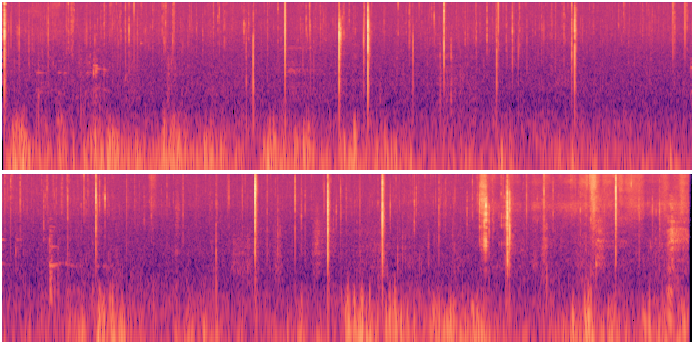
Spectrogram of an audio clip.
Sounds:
Fire

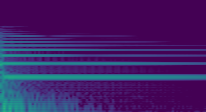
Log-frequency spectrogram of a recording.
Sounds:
Piano, Musical instrument, Music, Keyboard (musical)

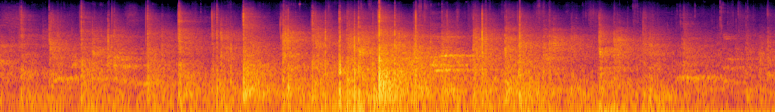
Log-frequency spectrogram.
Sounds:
Run

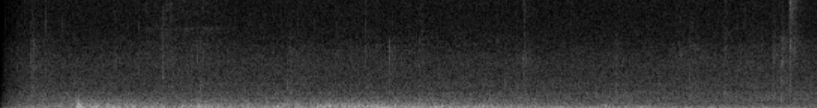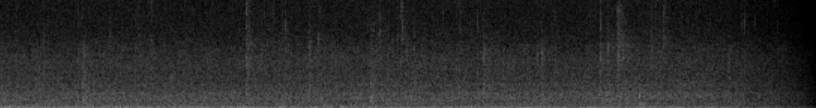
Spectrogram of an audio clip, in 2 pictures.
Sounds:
Thunderstorm, Thunder

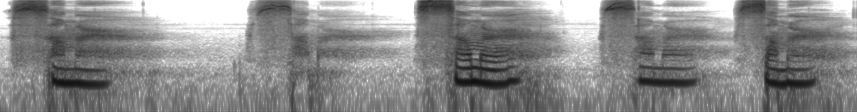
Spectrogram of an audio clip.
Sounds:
Human voice, Whispering

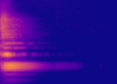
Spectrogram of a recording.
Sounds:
Bowed string instrument, Music, Musical instrument

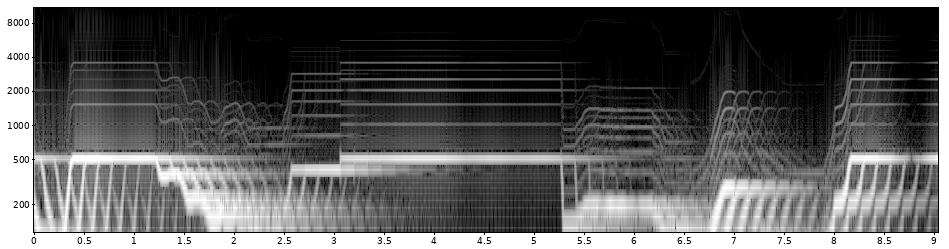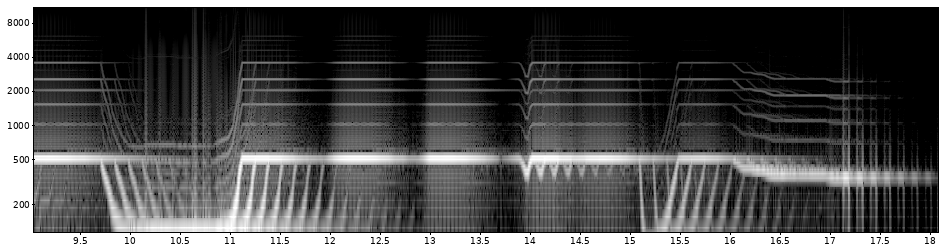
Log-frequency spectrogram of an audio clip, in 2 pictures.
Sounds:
Music, Musical instrument

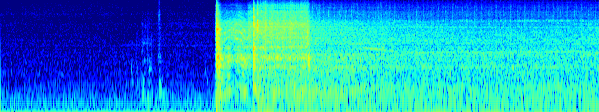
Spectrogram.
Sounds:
Engine starting, Vehicle, Engine, Idling, Car, Motor vehicle (road)

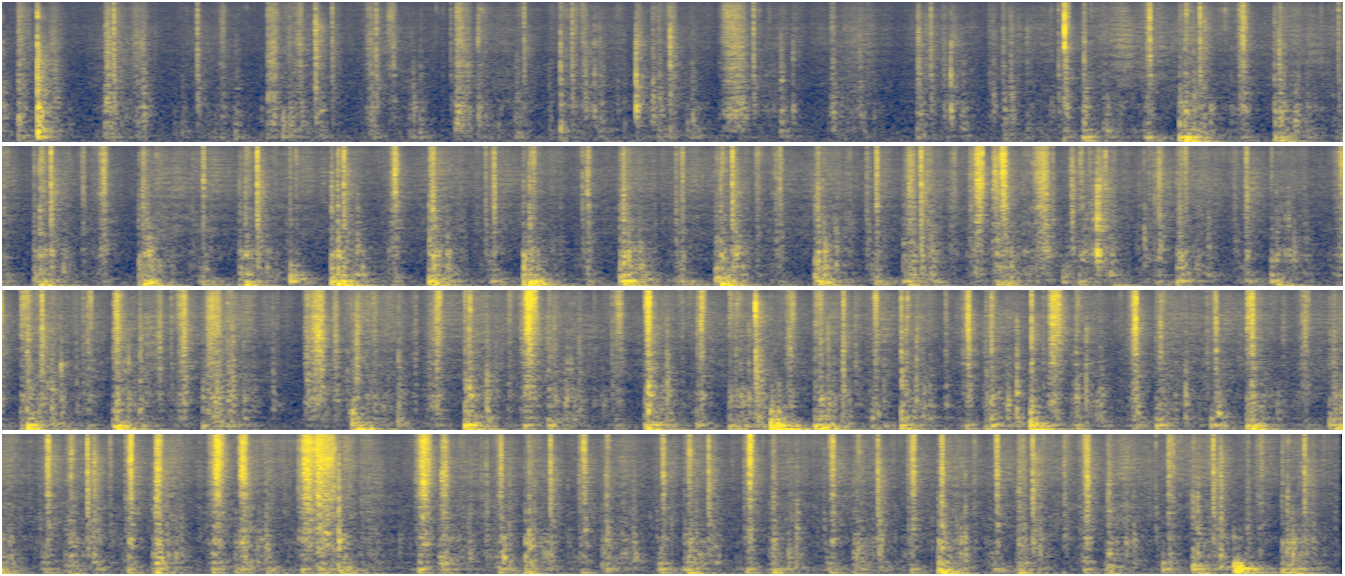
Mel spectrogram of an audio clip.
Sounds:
Run

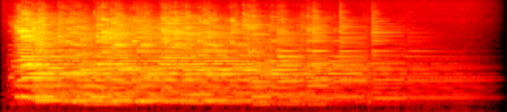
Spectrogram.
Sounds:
Music, Harp, Musical instrument

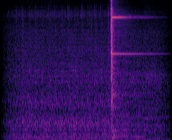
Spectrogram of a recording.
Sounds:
home sounds, Microwave oven

